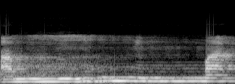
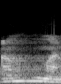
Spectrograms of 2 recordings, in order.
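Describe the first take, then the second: First: The nasal sound is held for a while. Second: The nasal sound is short, not held. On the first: The speaker calls it right. "বলবো আম্মা" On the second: The speaker calls it wrong. "আম্মা না বলে"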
